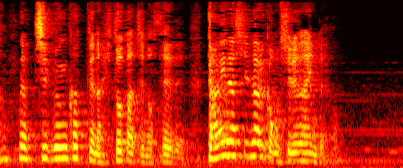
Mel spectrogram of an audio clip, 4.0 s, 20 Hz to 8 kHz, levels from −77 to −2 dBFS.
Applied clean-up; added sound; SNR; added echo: none; none; none; none.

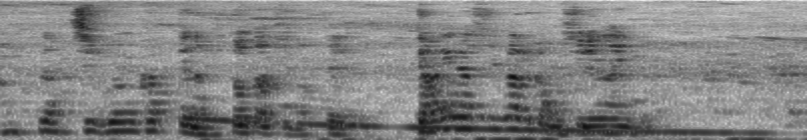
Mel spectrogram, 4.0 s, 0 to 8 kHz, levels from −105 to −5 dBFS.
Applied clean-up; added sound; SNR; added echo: classical method WPE with log-MMSE.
